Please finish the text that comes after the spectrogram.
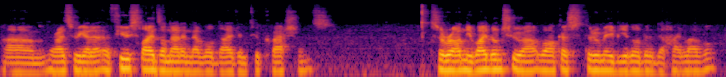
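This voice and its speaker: Male host, mid-pitch, upbeat and chatty, fillers here and there. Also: fast. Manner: energetic, conversational, with fillers. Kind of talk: webinar hosting.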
